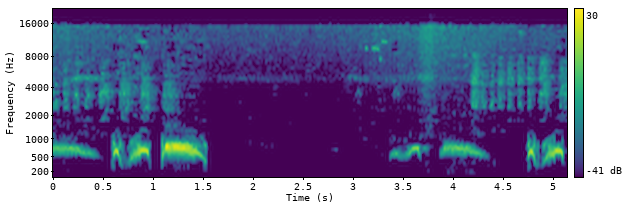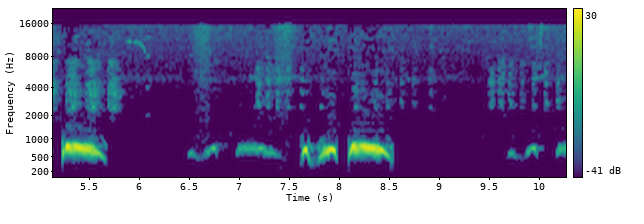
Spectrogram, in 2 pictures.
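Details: Spotted dove calling loudly as a lure for wild doves: three coo phrases, each a soft rising note then two or three strong slurred coos, separated by quiet gaps, faint bird twitter in the background.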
